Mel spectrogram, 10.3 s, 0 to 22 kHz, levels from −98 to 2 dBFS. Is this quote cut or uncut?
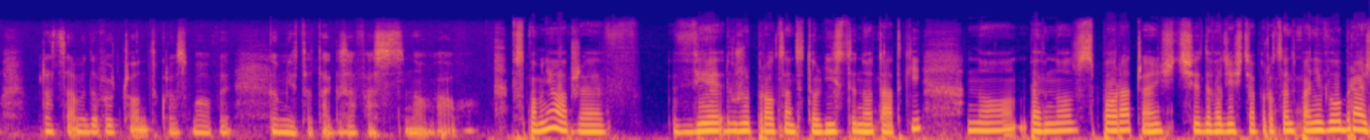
cut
